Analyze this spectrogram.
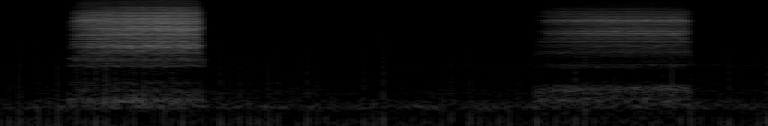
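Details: Wild Barn Owl owlets, three young in their nest box: two long breathy hisses, each about a second, with a pause between.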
